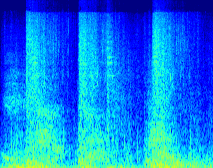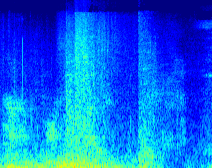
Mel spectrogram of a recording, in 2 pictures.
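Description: Metal blades clash and strike.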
